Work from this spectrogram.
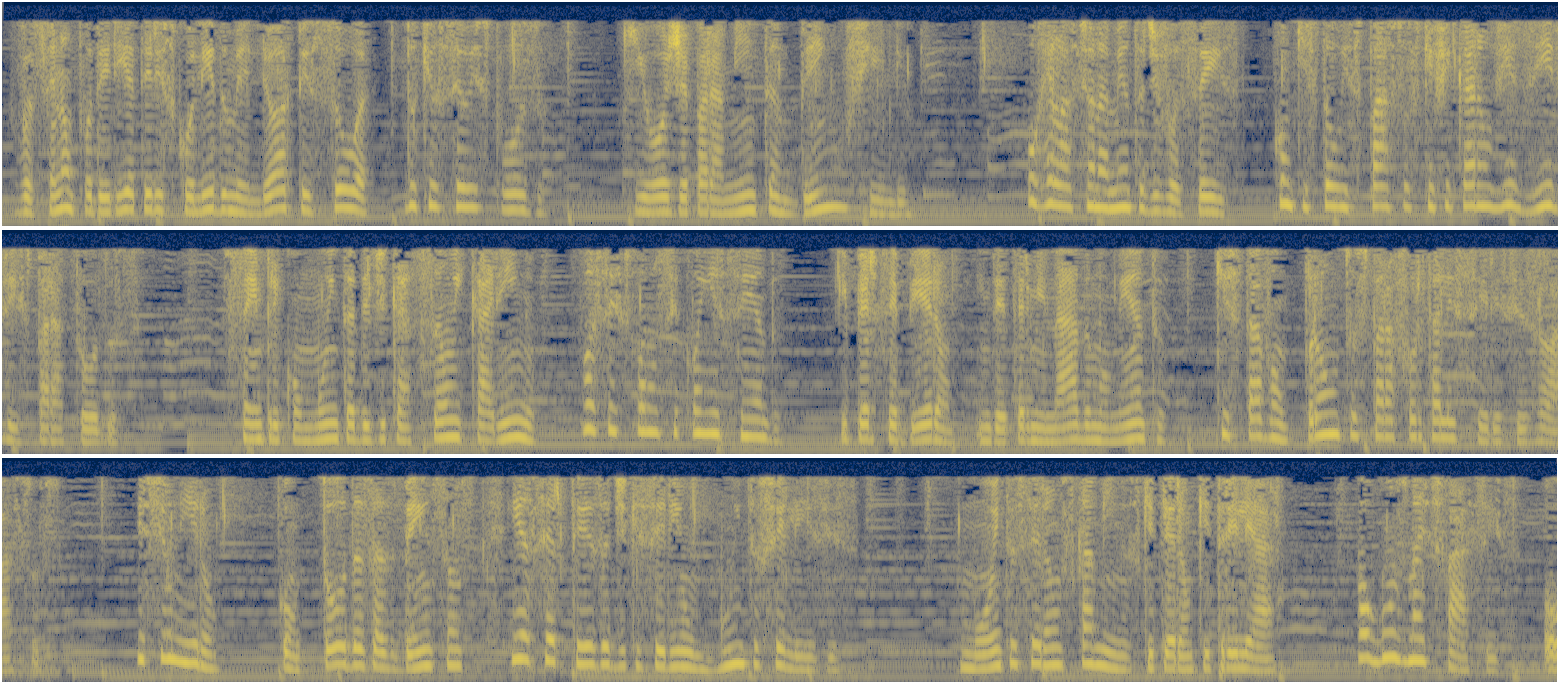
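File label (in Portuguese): CASAMENTO FILHA F, Telemensagens, Fem; Aniversários; Aniv Familiar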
